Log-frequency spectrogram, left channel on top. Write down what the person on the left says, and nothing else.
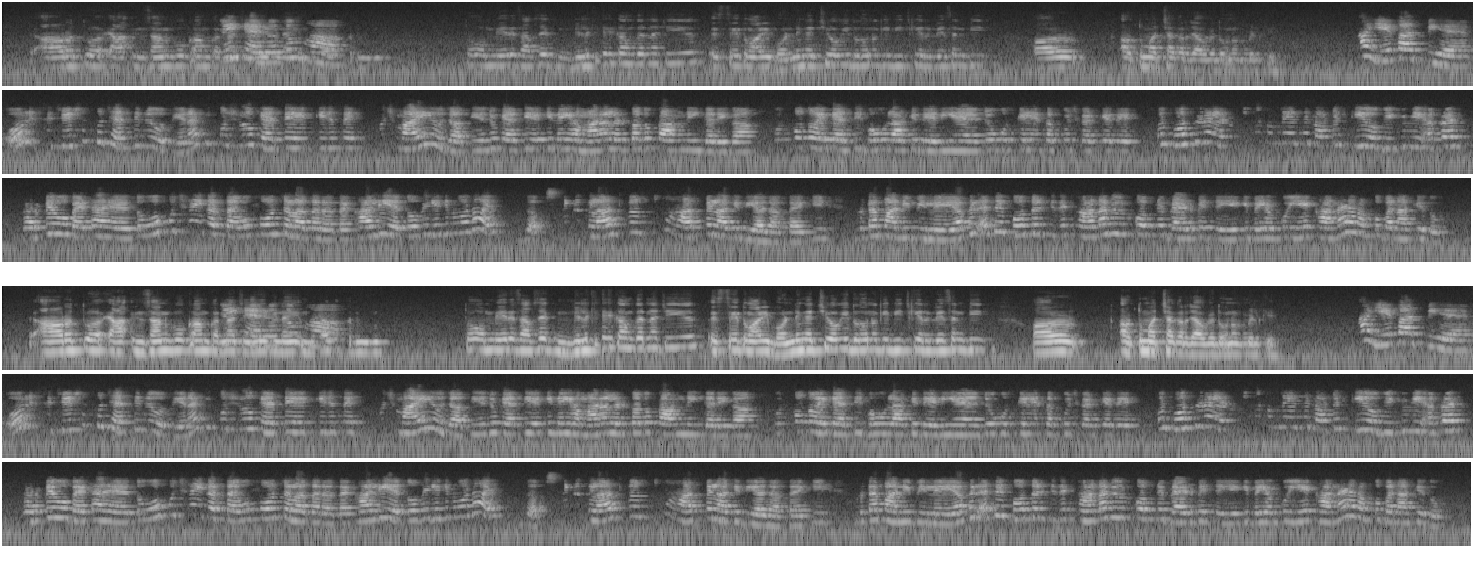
सही
कह रहे हो
तुम,
हाँ।
हाँ, ये बात भी है और सिचुएशन कुछ ऐसी भी होती है ना कि कुछ लोग कहते हैं कि जैसे कुछ माई हो जाती है जो कहती है कि नहीं हमारा लड़का तो काम नहीं करेगा, उसको तो एक ऐसी बहू लाके देनी है जो उसके लिए सब कुछ करके दे। और बहुत सारे लड़कों को तुमने ऐसे नोटिस की होगी कि अगर घर पे वो बैठा है तो वो कुछ नहीं करता है, वो फोन चलाता रहता है, खाली है तो भी लेकिन वो ना एक ग- पानी का ग्लास भी उसको ना हाथ पे लाके दिया जाता है कि मीठा पानी पी ले या फिर ऐसे बहुत सारी चीजें खाना भी उनको अपने बेड पे चाहिए कि भाई हमको ये खाना है और हमको बना के दो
